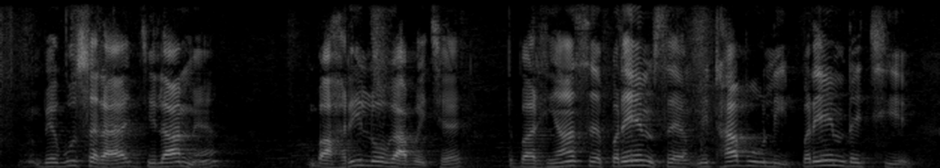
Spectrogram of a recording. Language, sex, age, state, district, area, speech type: Maithili, female, 45-60, Bihar, Begusarai, urban, spontaneous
